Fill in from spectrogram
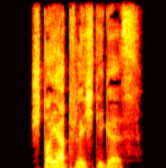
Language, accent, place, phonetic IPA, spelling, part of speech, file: German, Germany, Berlin, [ˈʃtɔɪ̯ɐˌp͡flɪçtɪɡəs], steuerpflichtiges, adjective, De-steuerpflichtiges.ogg
- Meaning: strong/mixed nominative/accusative neuter singular of steuerpflichtig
